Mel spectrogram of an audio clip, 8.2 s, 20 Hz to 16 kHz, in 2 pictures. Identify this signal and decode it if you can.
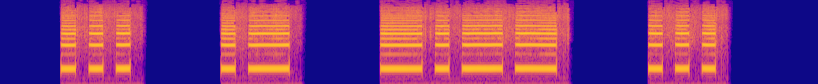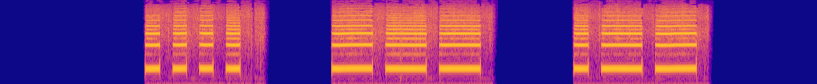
Morse code, heard as a keyed tone, about 18 wpm, spaced as for 12 wpm, 710 Hz. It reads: SAYS HOW
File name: training / NAVPERS 11049to11060 / NAVPERS 11053 RA RB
